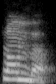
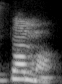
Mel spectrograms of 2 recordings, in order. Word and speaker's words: plumber: It's not plumber, it's plumber. It's not plumber, it's plumber. Plumber, the B is silent.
